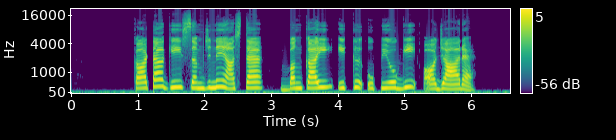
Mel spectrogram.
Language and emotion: Dogri, neutral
